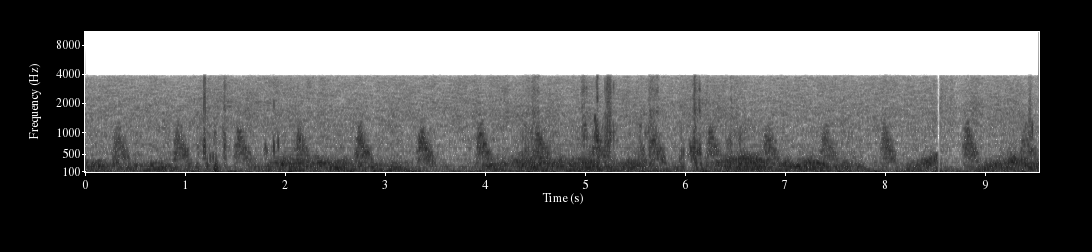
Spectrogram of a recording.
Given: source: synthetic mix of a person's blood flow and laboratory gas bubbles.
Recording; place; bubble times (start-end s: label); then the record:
Doppler ultrasound of blood flow; subclavian vein
1.10-1.44 s: bubbles
1.65-1.74 s: bubbles
1.79-2.02 s: bubbles
4.32-4.73 s: bubbles
4.94-5.32 s: bubbles
5.50-5.75 s: bubbles
5.86-6.22 s: bubbles
6.37-6.63 s: bubbles
9.39-9.52 s: bubbles
From the record:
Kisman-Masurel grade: 332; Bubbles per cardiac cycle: rolling drumbeat, 9 or more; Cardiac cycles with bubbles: 50 to 99%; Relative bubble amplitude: moderate (0.250 to 0.450); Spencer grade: 3 (all of the cardiac periods contain showers or single bubble signals, but not dominating or overriding the cardiac motion signals); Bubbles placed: anywhere in the cardiac cycle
